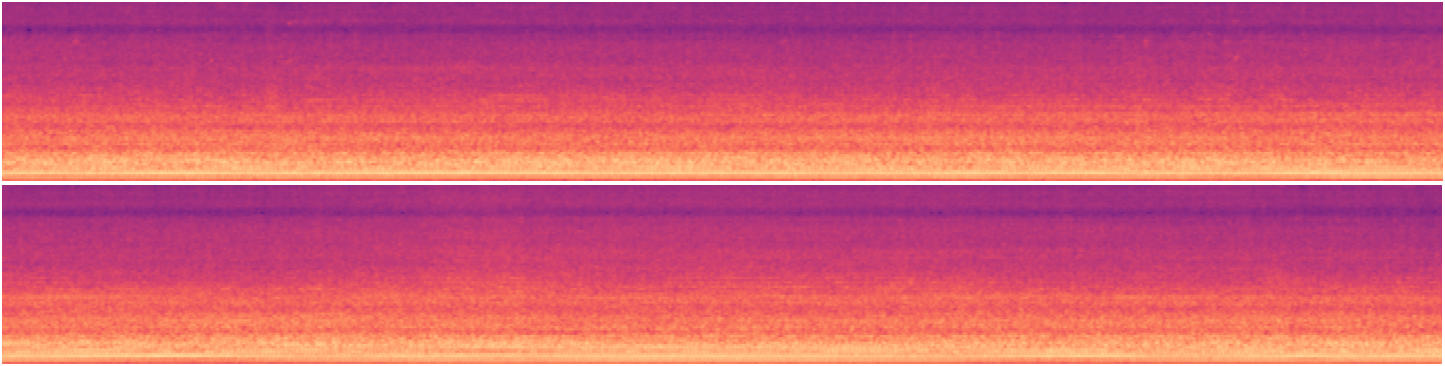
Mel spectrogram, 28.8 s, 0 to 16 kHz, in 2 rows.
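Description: John Deere D140 ride-on lawn tractor engine running steadily as the tractor is driven across a lawn.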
